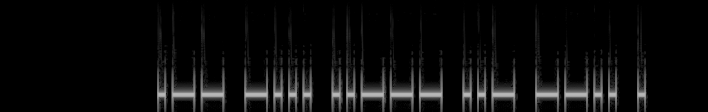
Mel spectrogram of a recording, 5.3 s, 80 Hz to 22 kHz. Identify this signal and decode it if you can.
Morse code, heard as a keyed tone, about 22 wpm, 700 Hz. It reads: WB2UZE
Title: Call Signs - 22wpm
